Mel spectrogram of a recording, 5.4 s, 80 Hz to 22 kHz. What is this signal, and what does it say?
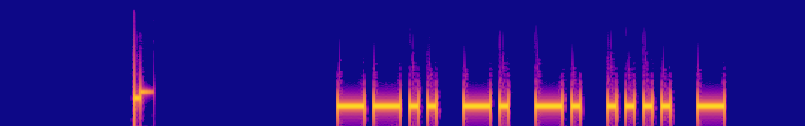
Morse code, heard as a keyed tone, about 20 wpm, 700 Hz. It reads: ZNNHT
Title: Code Groups - 5 Letters - 20wpm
